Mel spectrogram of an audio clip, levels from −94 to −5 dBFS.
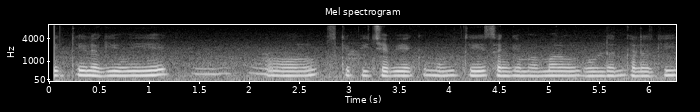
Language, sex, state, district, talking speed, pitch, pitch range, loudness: Hindi, female, Chhattisgarh, Raigarh, 125 wpm, 200 Hz, 195-215 Hz, -22 LUFS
